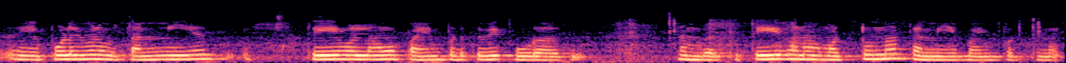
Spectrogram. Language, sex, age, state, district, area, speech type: Tamil, female, 18-30, Tamil Nadu, Mayiladuthurai, urban, spontaneous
